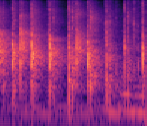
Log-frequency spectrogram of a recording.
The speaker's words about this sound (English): Golf claps.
